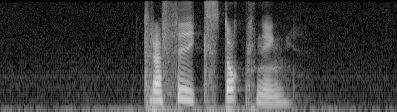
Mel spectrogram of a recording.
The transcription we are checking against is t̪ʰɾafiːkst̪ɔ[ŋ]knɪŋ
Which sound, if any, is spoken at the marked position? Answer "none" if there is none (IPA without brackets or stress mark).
none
